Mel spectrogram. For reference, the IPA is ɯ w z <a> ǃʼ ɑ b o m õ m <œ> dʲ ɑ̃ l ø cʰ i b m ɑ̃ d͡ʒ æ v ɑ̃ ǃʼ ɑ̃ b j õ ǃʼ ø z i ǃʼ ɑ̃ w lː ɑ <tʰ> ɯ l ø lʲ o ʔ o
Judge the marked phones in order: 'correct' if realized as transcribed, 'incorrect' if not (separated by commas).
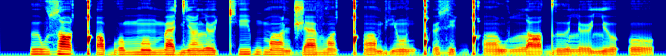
incorrect, incorrect, incorrect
